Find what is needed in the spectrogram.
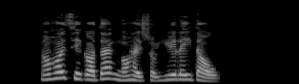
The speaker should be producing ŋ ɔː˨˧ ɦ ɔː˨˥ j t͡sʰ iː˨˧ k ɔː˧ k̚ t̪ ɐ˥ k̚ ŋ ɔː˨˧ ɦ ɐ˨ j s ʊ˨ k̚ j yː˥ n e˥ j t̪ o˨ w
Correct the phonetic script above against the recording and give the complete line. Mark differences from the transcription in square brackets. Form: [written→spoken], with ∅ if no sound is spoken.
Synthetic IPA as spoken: ŋ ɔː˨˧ ɦ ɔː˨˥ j t͡sʰ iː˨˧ k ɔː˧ k̚ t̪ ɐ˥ k̚ ŋ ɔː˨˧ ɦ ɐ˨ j s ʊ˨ k̚ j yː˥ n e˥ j t̪ o˨ w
